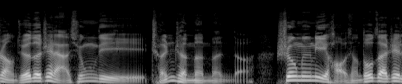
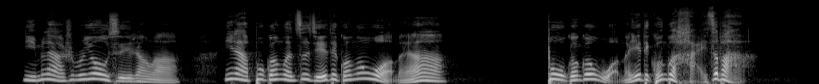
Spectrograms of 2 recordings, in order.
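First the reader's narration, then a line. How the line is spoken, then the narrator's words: Loud rapid women's voices. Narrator (Chinese): 两个女人声音亮，话密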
